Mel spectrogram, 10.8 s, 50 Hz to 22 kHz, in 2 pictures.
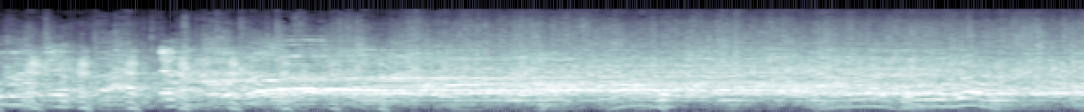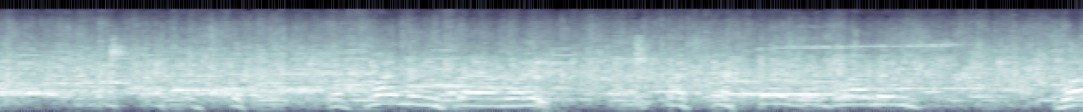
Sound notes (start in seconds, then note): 4.8 laughter; 8.6 applause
